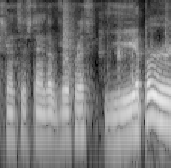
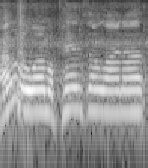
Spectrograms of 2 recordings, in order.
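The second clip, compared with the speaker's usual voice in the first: mock complaining quote; 8 semitones higher, 9 dB louder than usual. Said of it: "People are like".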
